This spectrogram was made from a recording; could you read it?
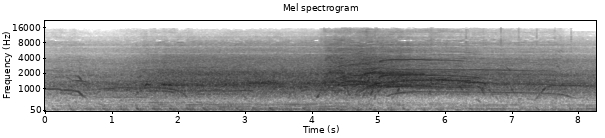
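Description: A huge crowd of fans screaming at the moment a couple kiss, a dense wall of high-pitched shrieks and whoops that swells to a louder peak midway, then eases slightly but keeps going to the end.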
